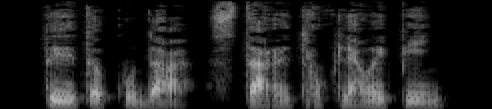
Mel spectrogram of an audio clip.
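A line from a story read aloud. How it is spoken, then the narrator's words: Hissed. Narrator (Russian): зашипел он на отца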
